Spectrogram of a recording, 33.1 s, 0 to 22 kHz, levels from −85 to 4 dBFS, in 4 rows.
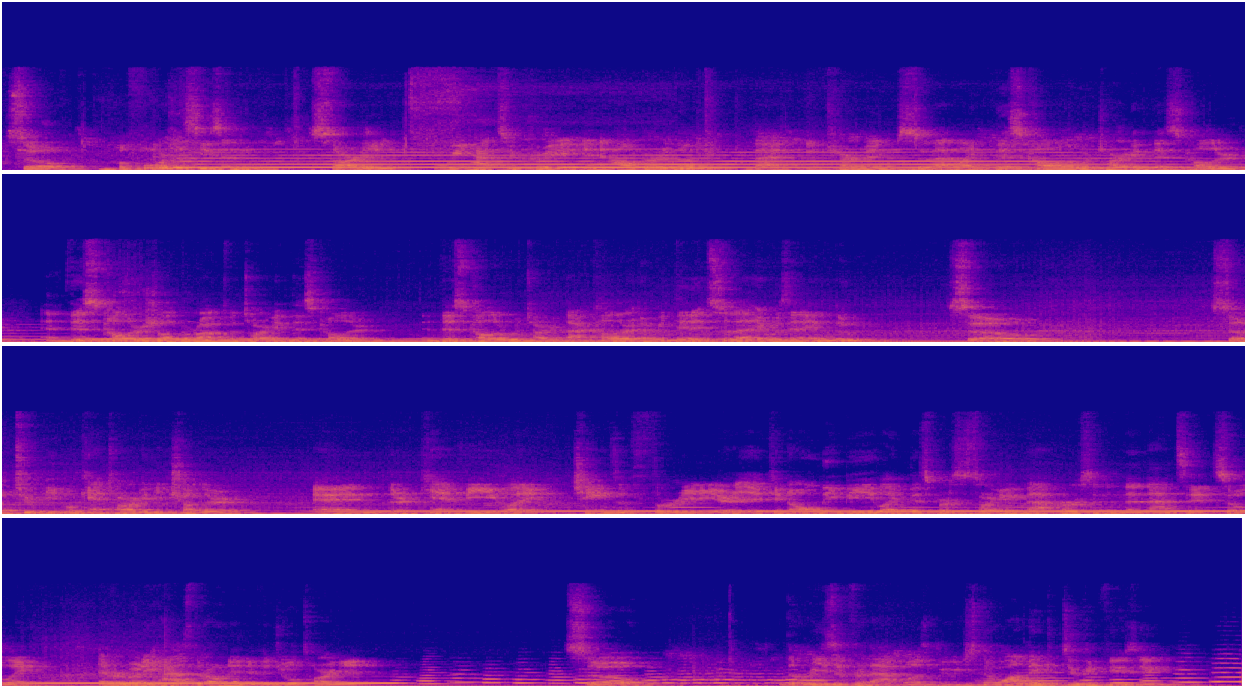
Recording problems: off-mic speech; far
room echo; noticeable; dies away in 0.6 s
background music; loud; throughout; as loud as the speech
traffic noise; noticeable; throughout; 10 dB below the speech

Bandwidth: 13.5 kHz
